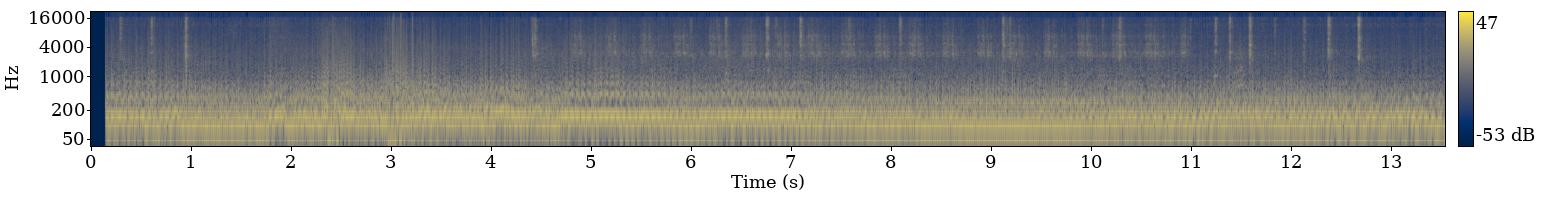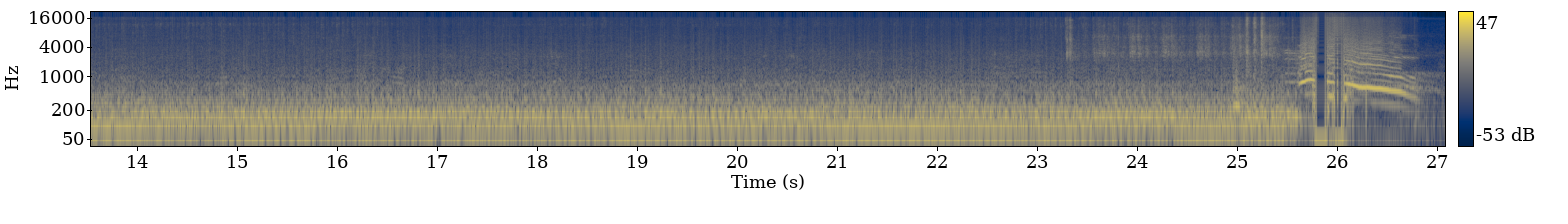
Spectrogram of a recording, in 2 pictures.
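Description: Hot-rod V8 running loud through open, unmuffled headers, its pitch shifting a few times early on, with clusters of sharp pops as it backfires and spits fire out of the carburetor.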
